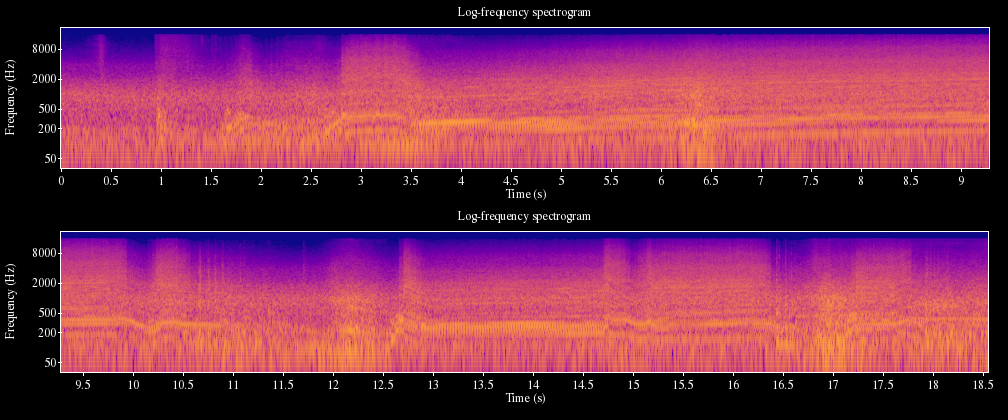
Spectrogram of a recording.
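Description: Exhaust pops and crackles between gear changes.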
